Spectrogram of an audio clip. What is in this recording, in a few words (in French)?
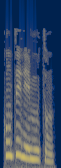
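"compter les moutons", French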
